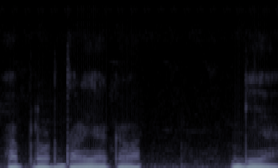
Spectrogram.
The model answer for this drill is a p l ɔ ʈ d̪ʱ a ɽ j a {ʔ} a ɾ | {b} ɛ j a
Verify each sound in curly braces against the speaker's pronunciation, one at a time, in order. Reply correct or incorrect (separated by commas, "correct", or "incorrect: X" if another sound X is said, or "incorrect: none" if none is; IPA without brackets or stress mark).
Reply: incorrect: k, incorrect: ɡ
